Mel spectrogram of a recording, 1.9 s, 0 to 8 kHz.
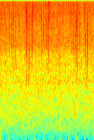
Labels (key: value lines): label: biophony, crackle
recorder: SoundTrap 600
